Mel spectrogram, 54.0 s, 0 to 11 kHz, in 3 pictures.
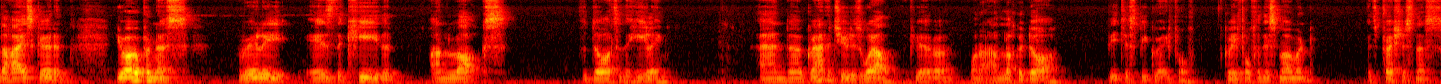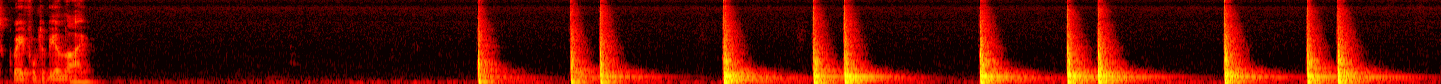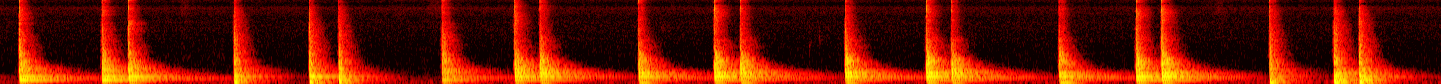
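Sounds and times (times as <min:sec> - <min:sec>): frame drum beat: 0:24.0 - 0:24.5, 0:25.2 - 0:26.0, 0:27.0 - 0:29.3, 0:30.3 - 0:32.4, 0:33.3 - 0:35.5, 0:36.3 - 0:40.9, 0:41.6 - 0:53.5.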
